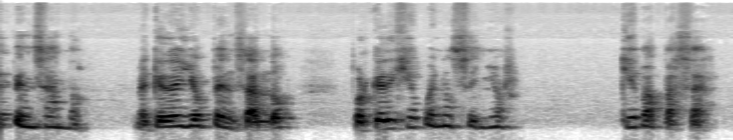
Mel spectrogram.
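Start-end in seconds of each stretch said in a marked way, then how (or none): 3.1-5.4 softer, a bit higher, asking God quietly; hushed worried prayer. Retold or imitated. Preacher retelling her quiet worried question to God about the pandemic. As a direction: murmur it like a private worry.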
